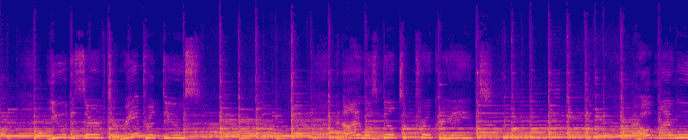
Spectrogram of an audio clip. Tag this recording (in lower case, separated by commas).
music, ukulele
